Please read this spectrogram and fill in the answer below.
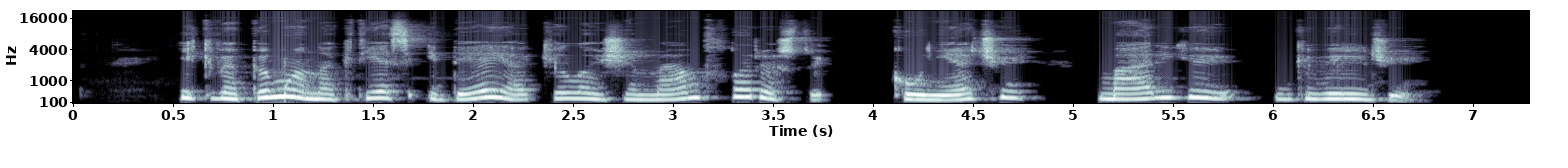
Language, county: Lithuanian, Kaunas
